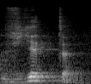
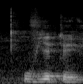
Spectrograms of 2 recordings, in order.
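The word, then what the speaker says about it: Viète: un mathématicien qui s'appelle François Viet viettez ça dépend comment vous le prononcez mais voilà Viette et qui va révolutionner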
